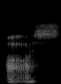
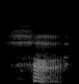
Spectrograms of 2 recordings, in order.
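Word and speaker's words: ὁ: So in the nominative singular, it's not os, it's ha.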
